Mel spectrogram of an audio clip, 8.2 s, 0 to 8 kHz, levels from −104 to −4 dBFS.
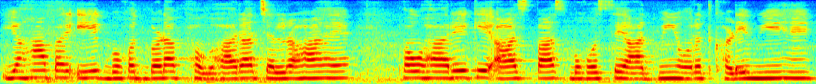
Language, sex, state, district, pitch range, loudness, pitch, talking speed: Hindi, female, Uttar Pradesh, Hamirpur, 215-230 Hz, -13 LUFS, 220 Hz, 160 wpm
